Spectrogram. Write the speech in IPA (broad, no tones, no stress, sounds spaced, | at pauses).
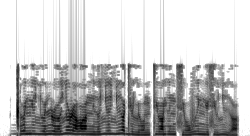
ɡ͡ǁ ø nʲ e ʎ ø n ɭ ø ɐ̯ ʎ o ɭ e lˠ ø ɐ̯ n i ɐ̯ ʎ e ʎ i ɐ̯ dʲ ɵ lʲ o n tʲ ɵ ɐ̯ j i n sʲ o v i nʲ e sʲ ɵ ʎ i ɐ̯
